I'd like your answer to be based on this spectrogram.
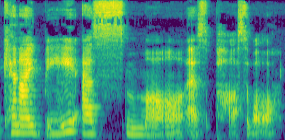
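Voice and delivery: small, breathy whisper of a Kardashian sound. Shown as a demonstration. Vocal coach demonstrating the Kardashian sound to host, whispered and small. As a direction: shrink the voice to almost nothing, whispered and soft. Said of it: "this Kardashian sound going on".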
